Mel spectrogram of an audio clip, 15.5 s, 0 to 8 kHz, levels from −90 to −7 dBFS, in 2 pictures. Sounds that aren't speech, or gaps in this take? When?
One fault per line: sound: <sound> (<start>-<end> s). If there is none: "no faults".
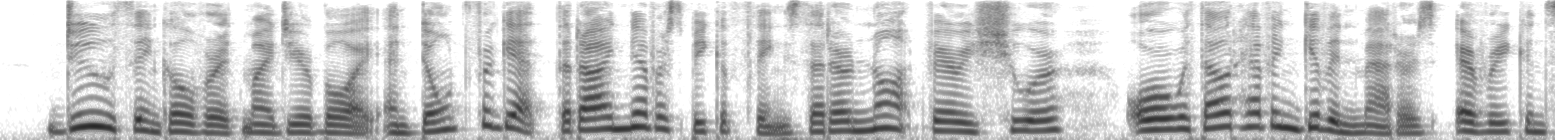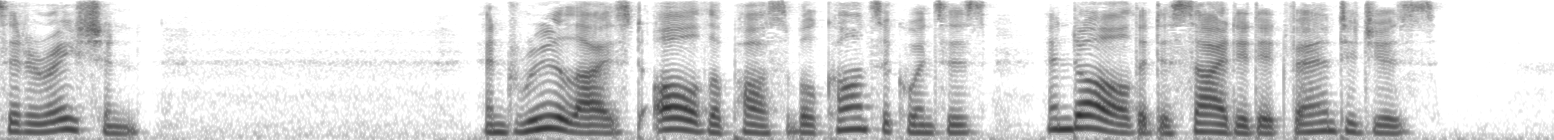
no faults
